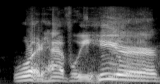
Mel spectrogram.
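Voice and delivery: a hint of a menacing tiger; growling tiger. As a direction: rumble it like a big cat. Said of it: "growled the tiger".

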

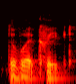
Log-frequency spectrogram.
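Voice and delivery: usual speaking voice

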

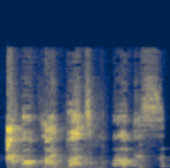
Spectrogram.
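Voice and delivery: laughing hard through the words, drawn out. Real, not acted. Joking about wished-for side effect.

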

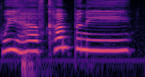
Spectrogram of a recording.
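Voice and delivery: high, loud storybook call; shouted. A narrator's reading. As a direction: call it out excitedly like a lookout. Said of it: "Deanna shouted".

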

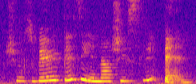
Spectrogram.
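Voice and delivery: plain reading voice

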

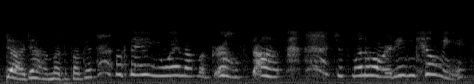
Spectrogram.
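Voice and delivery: high, whiny pleading while losing; panicked gamer. Shown as a demonstration. Losing player pleading with the game, hammed-up panic. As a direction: beg for mercy in a hammed-up wail. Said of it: "this is how I play video games".

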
